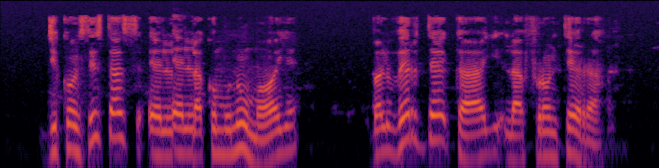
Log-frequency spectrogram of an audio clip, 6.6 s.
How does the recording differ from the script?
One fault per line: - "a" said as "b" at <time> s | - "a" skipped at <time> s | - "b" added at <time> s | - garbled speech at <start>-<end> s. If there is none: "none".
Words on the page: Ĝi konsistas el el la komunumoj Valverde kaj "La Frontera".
none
